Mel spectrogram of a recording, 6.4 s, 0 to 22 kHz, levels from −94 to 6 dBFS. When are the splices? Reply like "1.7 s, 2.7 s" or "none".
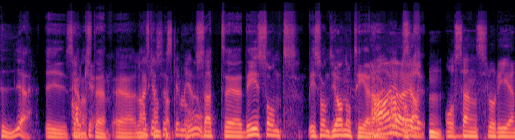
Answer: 1.4 s, 5.3 s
